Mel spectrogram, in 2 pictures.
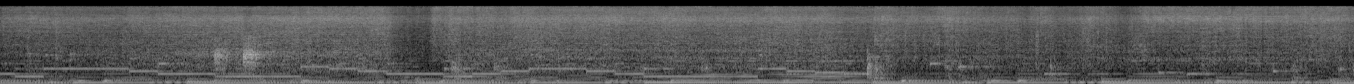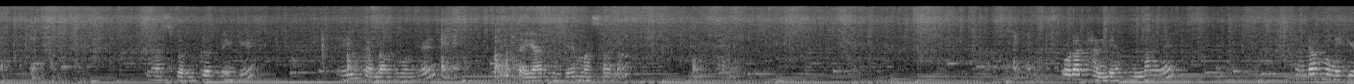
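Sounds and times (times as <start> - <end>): background music with bass line: 0.0 - 27.0
masala sizzling in a pan: 0.0 - 27.0
spatula scraping a pan: 17.9 - 24.3.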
